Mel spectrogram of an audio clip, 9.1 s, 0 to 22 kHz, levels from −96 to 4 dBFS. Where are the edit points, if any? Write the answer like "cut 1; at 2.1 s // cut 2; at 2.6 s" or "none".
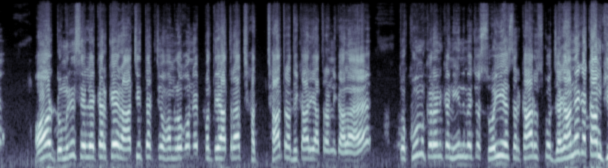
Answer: none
